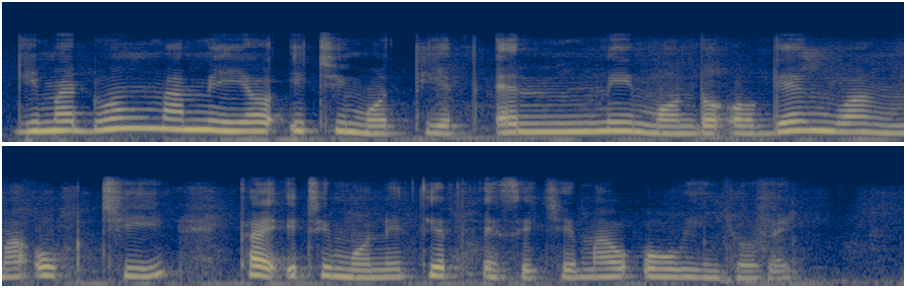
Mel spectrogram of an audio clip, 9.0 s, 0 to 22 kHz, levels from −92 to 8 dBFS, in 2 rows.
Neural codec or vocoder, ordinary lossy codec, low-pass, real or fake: codec, 44.1 kHz, 7.8 kbps, DAC; none; 9.9 kHz; fake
